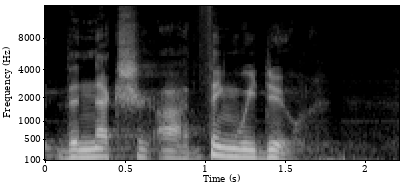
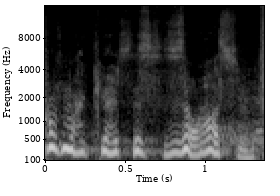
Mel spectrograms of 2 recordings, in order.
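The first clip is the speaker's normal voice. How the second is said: high, laughing joy; laughing delight; 8 semitones higher, 4 dB quieter than usual. Real, not acted. Seeing little Henry run back, laughing with joy.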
